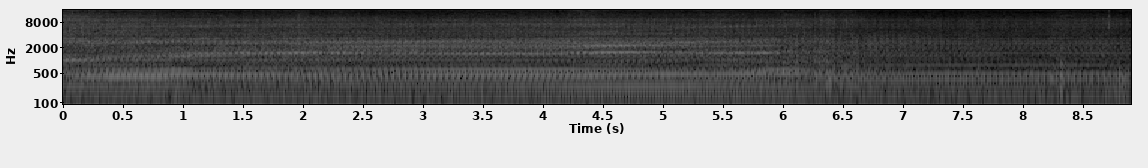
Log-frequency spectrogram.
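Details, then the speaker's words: Restored Andreja Premium E61 espresso machine, switched on after fitting new power and brew switches, expansion valve and air valve: a steady low pump buzz that eases slightly as pressure builds; pump and water tank sensor working normally. "water pump is definitely working water tank sensor definitely works as well as the machine will not be hitting without it and it will not be pumping water without it"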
